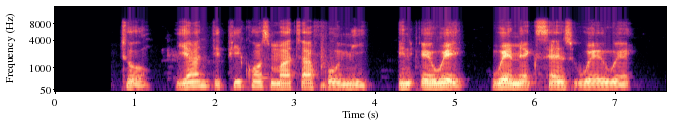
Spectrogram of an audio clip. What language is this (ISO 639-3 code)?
pcm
